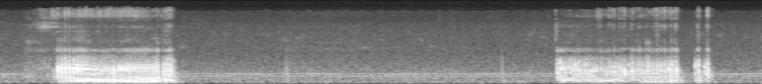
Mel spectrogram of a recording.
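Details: Sleeping pug: two loud, rough, fluttering snores about five seconds apart, with a brief snort.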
